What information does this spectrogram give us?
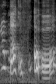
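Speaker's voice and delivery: put-on cursing tone. Imagining the other speaker cursing a man out: imitating someone cussing a man out.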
